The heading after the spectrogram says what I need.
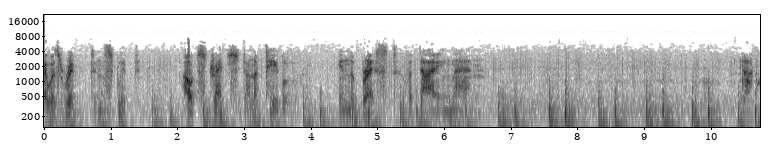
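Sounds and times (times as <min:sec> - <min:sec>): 
speech: 0:00.0 - 0:07.1
loud heartbeat throbbing: 0:00.0 - 0:10.7
low hum: 0:00.0 - 0:10.7.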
